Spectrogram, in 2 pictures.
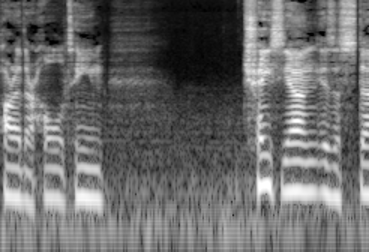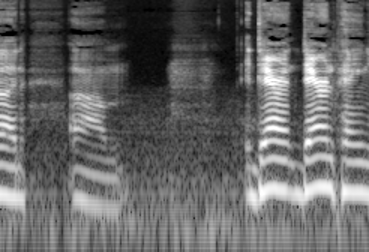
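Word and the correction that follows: Da'Ron Payne: yes, I was thinking how to say his name. I think it's Daron Payne.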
